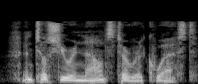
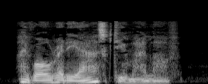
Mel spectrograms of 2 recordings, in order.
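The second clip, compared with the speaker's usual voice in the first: ordinary delivery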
